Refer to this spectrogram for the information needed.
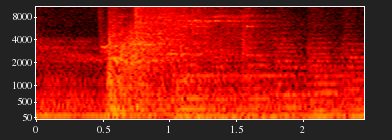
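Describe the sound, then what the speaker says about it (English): A magical golden sword, Caliburn from the game Fate/stay night, shatters in one sudden, loud, bright burst of breaking metal that fades into a lingering ring under steady background music. "it shatters instantly in the face of Merodach, the original sin"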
